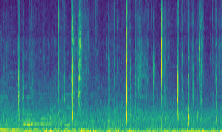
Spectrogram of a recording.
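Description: Footsteps on dry leaf litter and grass, heard as a few irregular sharp clicks and crunches.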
